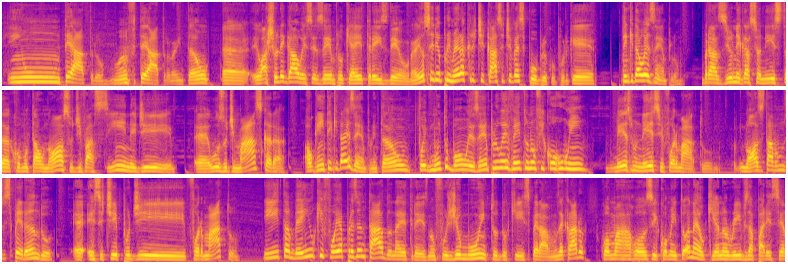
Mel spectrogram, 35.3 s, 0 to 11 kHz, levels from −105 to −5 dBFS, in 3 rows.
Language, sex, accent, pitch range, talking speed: Portuguese, male, Brazilian, 135-190 Hz, 175 wpm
